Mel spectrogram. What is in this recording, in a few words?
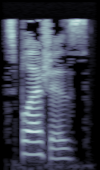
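"splashes", British English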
